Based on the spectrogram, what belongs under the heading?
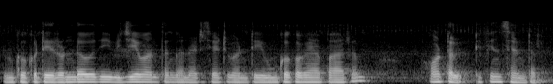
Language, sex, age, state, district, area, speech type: Telugu, male, 30-45, Andhra Pradesh, Guntur, rural, spontaneous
